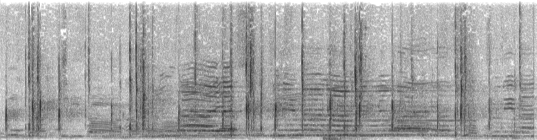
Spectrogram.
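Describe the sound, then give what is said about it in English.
A group of people moving forward in a line in a festive procession sings together in a steady chant while sharp handclaps keep a regular beat, the claps cutting through the sustained, fairly loud singing throughout. “And the whole way through, they were kind of singing and clapping in line.”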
